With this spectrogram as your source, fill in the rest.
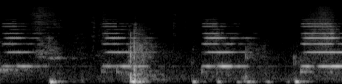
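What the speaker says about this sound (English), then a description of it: "We're starting the timer" Electronic workout timer beeping in a home exercise session, a few repeated tonal beeps roughly every second or so, each with a low thump underneath, fairly loud and close with no talk.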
